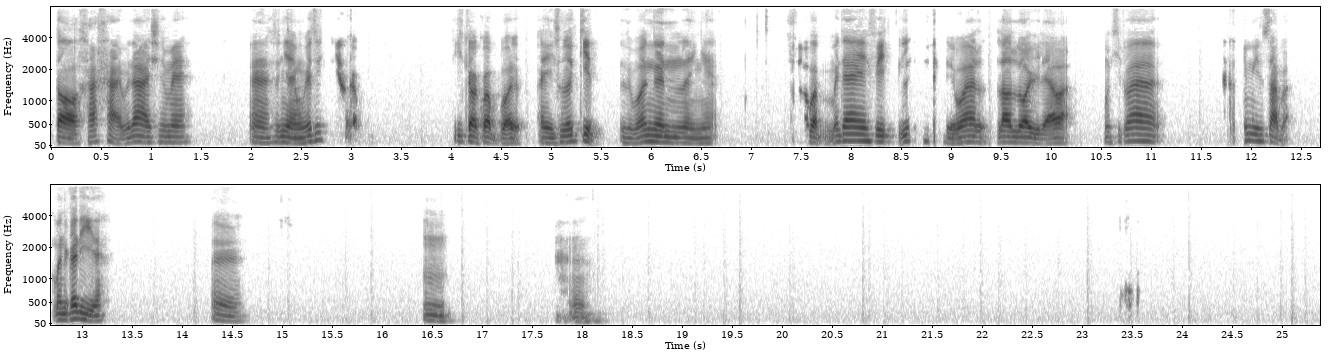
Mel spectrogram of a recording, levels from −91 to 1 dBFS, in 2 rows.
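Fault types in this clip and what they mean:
Nothing stood out on listening to this speech; the trimmed lowest bass and the top end stopping at 8 kHz are just the usual call microphone processing.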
